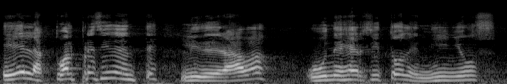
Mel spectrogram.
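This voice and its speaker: A man's voice: high voice, takes it slowly, a little mellow. Hesitant man talking on a studio show. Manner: hesitant, many fillers and restarts. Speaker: guest analyst. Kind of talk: casual TV talk show discussion.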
